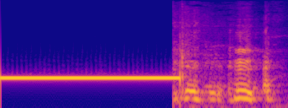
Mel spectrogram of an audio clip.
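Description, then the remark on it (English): A steady, high-pitched censor bleep, one of seven covering a spoken home address, holds for nearly a second, then cuts off abruptly as a person starts talking. “There were seven beeps in that.”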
